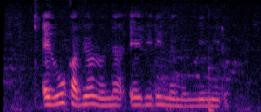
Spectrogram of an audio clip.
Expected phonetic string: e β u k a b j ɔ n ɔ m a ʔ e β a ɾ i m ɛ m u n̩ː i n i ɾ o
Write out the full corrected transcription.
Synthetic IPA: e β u k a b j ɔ n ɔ n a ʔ e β i ɾ i m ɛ m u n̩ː i m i ɾ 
